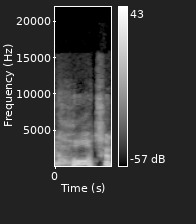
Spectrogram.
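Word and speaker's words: Haughton: Oh, I'm H A U G H T O N, which also means whenever I tell people my name, I have to tell them how to spell it before they start writing. Oh, it's it's like H Hallandale. It is. Oh, like Horton Hall.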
